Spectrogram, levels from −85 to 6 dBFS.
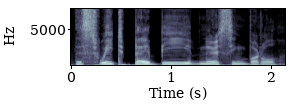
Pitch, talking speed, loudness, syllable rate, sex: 135 Hz, 140 wpm, -18 LUFS, 3.9 syllables/s, male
